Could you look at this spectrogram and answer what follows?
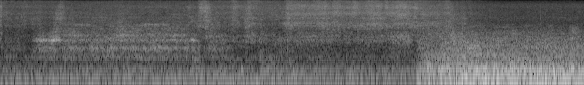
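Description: Steady hissing ambient noise of a carrier hangar bay, with faint thin whistling tones. About four seconds in it switches suddenly to a louder low rumble of machinery.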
